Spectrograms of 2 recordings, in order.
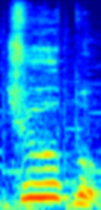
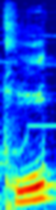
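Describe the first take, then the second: First: It is said as two syllables, 'chubu'. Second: It is said as one syllable, 'toob'. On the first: "ออกเสียงทูบแบบญี่ปุ่นเขาจะออกเสียงว่าชูบุ" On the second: "ให้เราอ่านเป็นภาษาอังกฤษนะครับ"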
